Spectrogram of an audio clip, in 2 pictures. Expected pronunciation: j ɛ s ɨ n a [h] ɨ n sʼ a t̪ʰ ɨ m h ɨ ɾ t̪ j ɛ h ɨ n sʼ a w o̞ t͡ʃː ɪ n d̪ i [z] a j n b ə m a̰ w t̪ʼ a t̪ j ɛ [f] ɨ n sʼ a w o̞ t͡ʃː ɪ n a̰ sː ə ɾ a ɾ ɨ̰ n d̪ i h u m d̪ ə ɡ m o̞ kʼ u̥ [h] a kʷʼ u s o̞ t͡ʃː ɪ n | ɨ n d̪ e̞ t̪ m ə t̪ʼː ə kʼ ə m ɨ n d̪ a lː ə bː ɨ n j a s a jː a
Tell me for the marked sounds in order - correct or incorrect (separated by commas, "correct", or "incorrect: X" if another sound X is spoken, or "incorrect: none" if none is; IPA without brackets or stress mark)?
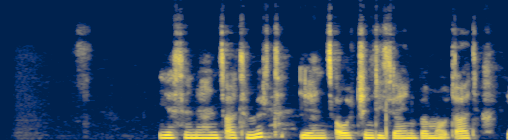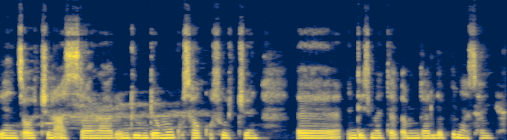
correct, correct, incorrect: h, incorrect: s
